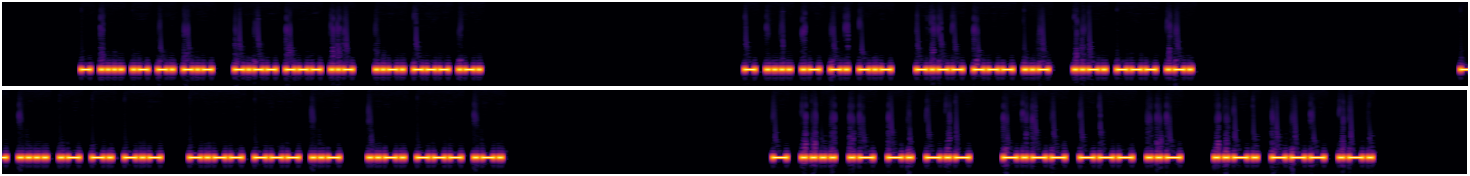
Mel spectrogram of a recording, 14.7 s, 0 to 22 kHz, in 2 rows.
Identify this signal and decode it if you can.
Morse code, heard as a keyed tone, about 62 wpm, 700 Hz. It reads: THANK YOU FOR THANK YOU FOR THANK YOU FOR THANK YOU FOR
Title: Speed-Racing - Sets of 3 Words 50wpm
